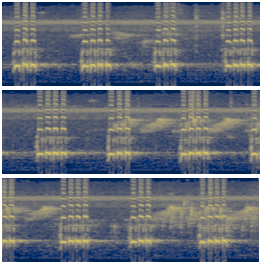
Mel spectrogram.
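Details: Lineated barbet in the wild, feeding chicks: a fast, even sequence of pulsed triplets and quadruplets, nearly one per second, with soft rising squeals growing in the second half and a steady high tone.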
